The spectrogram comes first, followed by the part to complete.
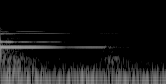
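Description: Sparse solo piano: a single note struck at the start rings and fades away over about a second and a half, over the dying tail of a chord, leaving near silence.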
